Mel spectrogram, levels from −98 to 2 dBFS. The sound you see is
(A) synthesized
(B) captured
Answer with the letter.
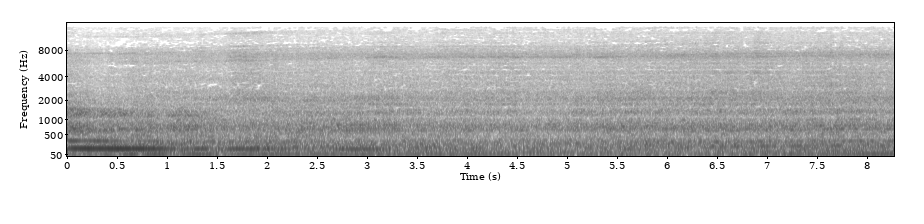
B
